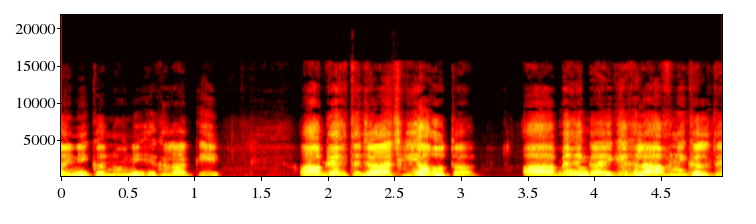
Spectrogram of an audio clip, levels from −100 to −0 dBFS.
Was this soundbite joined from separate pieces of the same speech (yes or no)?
no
